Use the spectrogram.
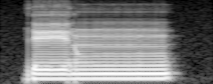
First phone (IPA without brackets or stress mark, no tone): ɾ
